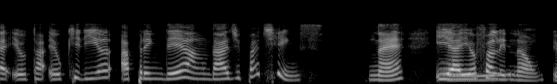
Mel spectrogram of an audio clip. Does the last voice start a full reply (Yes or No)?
No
